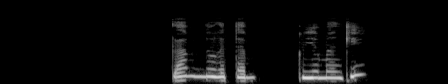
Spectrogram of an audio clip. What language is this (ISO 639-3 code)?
qxt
